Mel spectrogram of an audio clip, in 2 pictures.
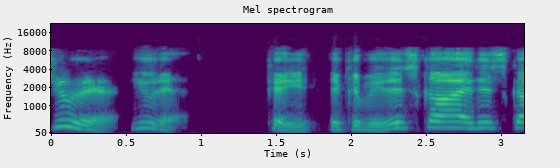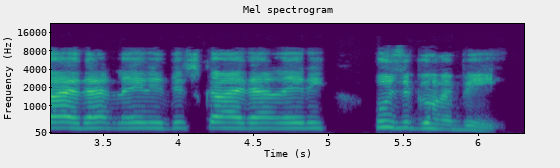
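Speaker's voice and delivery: pointing at suspects. Retold or imitated. Mafia guy picking audience suspects.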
